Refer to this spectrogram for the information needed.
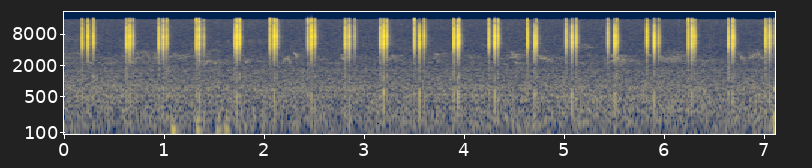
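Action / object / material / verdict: tap / small polished red jasper stone / jasper / none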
